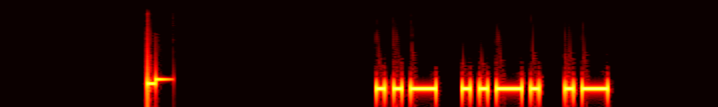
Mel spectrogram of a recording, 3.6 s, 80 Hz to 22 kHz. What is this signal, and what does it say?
Morse code, heard as a keyed tone, about 28 wpm, 700 Hz. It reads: UFA
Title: USA Call Sign Postfixes - 3 Letters 28wpm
